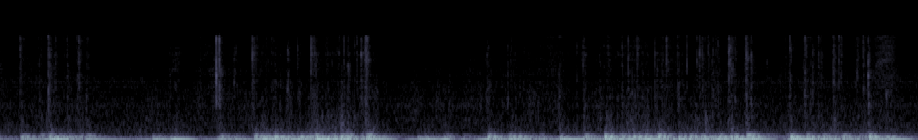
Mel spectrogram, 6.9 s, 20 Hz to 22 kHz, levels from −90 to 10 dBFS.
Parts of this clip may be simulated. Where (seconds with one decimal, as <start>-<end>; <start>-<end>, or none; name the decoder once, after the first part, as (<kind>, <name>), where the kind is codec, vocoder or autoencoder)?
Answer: 1.1-5.2 (codec, HILCodec)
